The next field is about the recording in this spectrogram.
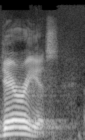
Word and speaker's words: Darius: Where before was Nebuchadnezzar, now we see a man by the name of Darius, or some pronounce his name Darius.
